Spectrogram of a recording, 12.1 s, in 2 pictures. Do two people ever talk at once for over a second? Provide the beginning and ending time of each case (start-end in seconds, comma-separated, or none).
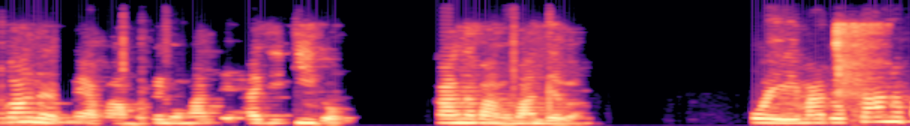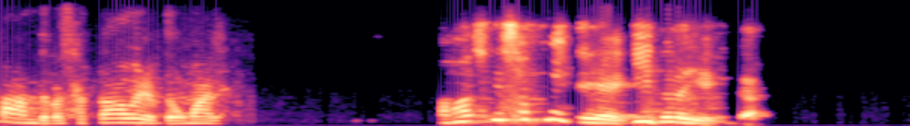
none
